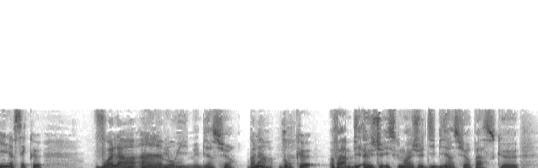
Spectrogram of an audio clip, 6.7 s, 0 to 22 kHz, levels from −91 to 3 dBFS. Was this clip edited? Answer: no; 0 cuts

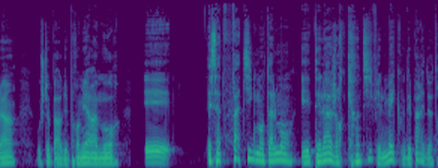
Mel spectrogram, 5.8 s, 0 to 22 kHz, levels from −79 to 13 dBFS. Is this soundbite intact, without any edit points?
no; 1 cut; at 1.7 s

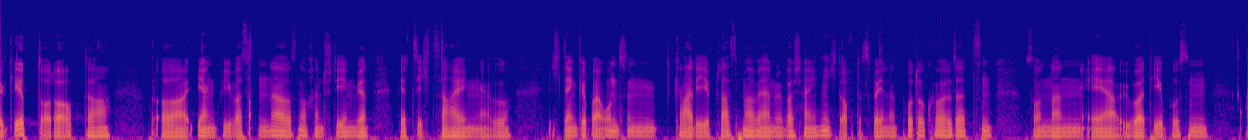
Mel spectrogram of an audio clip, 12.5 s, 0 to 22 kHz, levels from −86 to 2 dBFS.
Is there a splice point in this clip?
no; 0 cuts

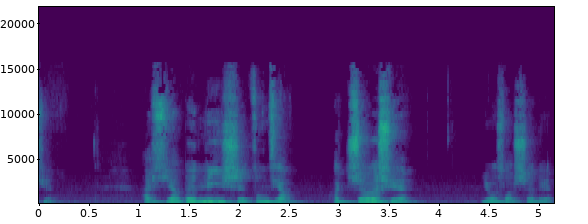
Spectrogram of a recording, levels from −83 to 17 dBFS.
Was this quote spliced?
no; 0 cuts

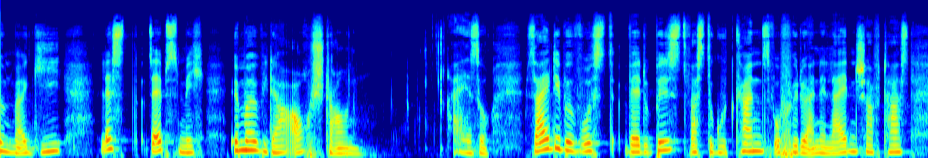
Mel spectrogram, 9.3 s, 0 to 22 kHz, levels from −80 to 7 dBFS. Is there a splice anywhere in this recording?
no; 0 cuts

